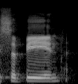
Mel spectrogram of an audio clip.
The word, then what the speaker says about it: Sabin: seven force rules right we're pronouncing it wrong it's supposed to be sabine anyway yeah sits on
